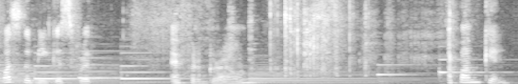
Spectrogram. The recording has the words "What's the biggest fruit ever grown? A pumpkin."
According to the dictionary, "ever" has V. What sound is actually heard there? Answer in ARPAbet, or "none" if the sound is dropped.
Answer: F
